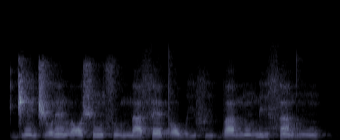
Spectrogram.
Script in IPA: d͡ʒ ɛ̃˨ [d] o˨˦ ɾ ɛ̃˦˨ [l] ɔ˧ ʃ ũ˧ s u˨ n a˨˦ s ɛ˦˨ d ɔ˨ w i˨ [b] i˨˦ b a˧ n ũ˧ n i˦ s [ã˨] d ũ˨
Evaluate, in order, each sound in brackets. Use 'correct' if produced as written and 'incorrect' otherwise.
incorrect, correct, incorrect, incorrect

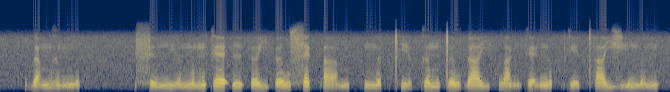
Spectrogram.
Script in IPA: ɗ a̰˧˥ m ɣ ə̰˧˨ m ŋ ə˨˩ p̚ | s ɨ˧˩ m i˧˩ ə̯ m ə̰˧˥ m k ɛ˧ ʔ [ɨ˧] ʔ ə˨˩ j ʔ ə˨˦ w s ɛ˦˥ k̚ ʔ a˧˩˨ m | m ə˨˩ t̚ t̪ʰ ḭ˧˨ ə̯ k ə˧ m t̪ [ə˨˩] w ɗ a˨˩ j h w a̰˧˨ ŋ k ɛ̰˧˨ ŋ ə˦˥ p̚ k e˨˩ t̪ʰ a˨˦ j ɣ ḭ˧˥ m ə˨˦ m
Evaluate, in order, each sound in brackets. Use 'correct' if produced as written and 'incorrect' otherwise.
correct, correct

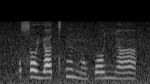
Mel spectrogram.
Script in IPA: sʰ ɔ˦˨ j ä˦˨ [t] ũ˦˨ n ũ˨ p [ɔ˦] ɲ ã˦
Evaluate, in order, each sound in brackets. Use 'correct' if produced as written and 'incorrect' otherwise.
incorrect, correct

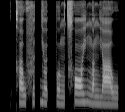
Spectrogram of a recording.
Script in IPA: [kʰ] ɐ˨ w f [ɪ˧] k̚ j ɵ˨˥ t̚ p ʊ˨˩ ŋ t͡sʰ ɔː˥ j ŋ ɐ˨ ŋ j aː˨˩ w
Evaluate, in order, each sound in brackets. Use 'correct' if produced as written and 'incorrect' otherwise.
correct, incorrect

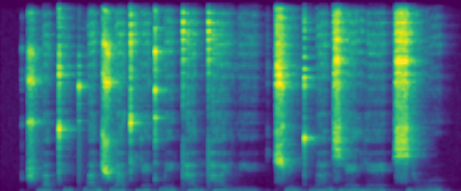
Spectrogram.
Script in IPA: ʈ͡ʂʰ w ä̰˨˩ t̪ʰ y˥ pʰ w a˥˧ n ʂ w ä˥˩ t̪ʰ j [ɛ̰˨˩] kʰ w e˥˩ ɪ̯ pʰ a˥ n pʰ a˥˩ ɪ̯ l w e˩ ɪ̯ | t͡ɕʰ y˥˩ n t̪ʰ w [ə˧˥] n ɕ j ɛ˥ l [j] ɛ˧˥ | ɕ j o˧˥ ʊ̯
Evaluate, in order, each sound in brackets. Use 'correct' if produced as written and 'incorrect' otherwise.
incorrect, incorrect, correct

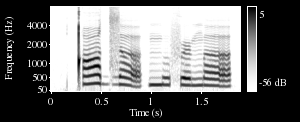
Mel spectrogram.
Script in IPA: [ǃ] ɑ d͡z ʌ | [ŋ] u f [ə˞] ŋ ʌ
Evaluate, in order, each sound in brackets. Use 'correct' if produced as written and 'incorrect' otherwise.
correct, incorrect, correct

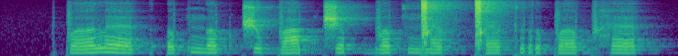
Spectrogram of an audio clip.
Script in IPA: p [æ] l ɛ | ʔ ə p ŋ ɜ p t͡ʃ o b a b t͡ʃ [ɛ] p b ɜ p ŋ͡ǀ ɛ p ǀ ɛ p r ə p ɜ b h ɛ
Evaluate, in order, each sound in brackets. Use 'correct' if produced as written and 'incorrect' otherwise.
incorrect, incorrect

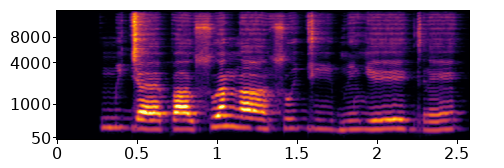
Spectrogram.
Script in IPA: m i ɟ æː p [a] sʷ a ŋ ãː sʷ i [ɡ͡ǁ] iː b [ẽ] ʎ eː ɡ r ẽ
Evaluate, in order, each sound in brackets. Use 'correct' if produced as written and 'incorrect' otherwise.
incorrect, incorrect, incorrect

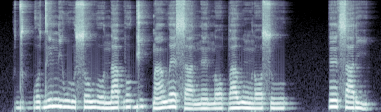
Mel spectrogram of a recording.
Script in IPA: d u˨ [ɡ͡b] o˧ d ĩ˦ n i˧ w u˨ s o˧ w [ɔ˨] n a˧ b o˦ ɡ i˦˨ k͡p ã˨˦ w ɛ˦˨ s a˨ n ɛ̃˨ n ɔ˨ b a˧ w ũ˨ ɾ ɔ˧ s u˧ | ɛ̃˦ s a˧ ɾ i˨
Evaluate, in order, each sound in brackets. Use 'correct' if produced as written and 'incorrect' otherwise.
correct, incorrect

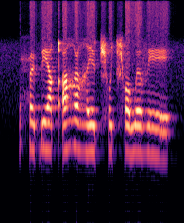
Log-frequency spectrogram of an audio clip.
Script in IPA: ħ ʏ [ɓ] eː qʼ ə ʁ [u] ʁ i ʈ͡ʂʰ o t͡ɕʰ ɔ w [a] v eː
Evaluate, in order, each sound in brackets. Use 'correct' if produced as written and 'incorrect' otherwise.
correct, incorrect, incorrect

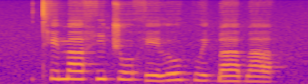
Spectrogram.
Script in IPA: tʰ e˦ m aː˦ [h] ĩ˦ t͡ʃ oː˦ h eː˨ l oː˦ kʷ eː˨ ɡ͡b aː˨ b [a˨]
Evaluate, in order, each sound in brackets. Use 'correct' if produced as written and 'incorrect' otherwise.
correct, correct

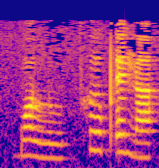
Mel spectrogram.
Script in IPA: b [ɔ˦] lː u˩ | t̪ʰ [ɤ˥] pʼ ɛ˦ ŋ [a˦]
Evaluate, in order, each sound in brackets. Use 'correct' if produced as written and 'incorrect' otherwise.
incorrect, correct, incorrect

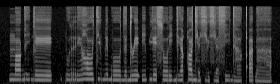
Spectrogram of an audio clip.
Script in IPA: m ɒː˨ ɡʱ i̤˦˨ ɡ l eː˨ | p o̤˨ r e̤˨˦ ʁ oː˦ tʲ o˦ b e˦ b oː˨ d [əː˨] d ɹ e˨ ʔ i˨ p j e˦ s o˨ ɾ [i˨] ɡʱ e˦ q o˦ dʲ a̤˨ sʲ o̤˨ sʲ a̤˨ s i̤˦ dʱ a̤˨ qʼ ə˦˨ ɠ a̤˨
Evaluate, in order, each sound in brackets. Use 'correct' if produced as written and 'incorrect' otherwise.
incorrect, correct

